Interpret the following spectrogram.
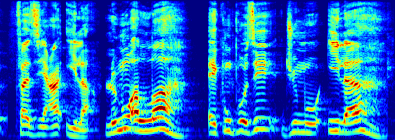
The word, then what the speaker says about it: Allah: que dans la prononciation, le lem du mot Allah est mufakhama, est grave. Et c'est le seul mot de la langue arabe où le lem est grave à la prononciation, est emphatique.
